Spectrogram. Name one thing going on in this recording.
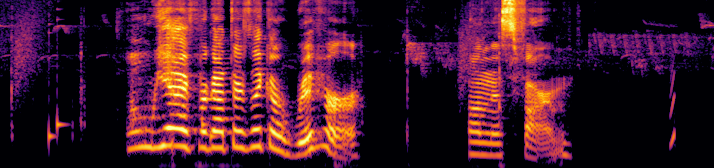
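A young woman talks with animation close to a microphone.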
